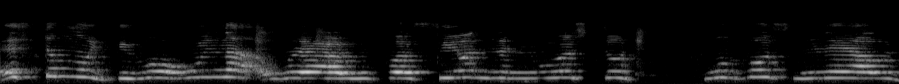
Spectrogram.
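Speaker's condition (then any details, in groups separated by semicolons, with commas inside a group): Cerebral palsy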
